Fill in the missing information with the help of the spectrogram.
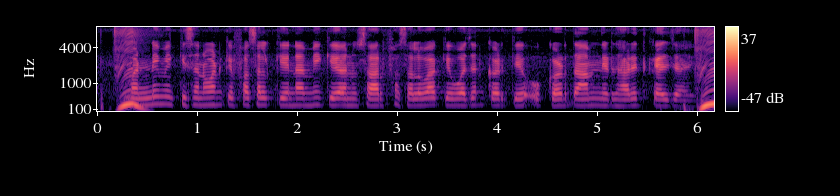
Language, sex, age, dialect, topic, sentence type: Magahi, male, 18-24, Western, agriculture, statement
